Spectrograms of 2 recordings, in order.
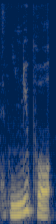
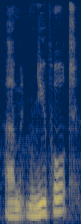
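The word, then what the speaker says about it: Nieuport: Now this is a Newport, I don't know how you say it, it's French plane. Newport, N-I-E-U-P-O-R-T, Newport.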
